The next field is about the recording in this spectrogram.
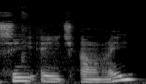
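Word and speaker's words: ち: This one's C-H-I, or it's pronounced like C-H-I, in Tai Chi.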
